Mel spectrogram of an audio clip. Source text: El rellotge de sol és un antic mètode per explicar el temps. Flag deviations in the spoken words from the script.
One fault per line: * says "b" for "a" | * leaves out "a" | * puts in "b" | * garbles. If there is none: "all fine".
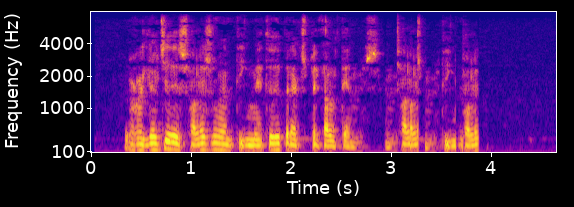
* garbles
